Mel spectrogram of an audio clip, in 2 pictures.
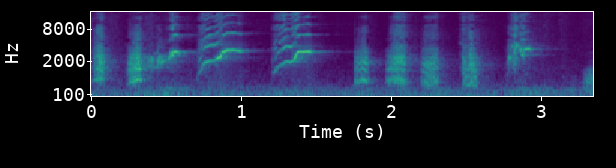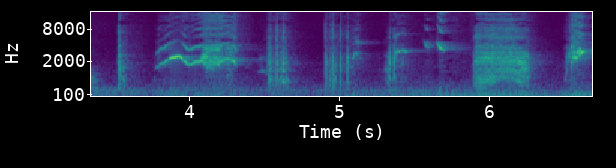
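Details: Head-bobbing young Javan myna singing energetically: rapid, uneven chatter of dry clicks, rasps and brief rising whistles, with one noisy screech near the end.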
